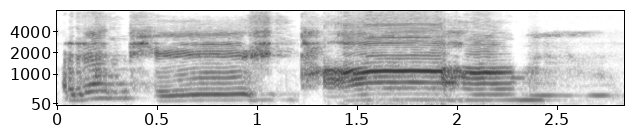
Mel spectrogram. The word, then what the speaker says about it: रथेष्ठाः: रथेष्ठाः, देखिए मूर्धन्य शकार भी और विसर्ग भी बड़ा ध्यान से समझेंगे, मतलब कोई भी छोटे से छोटा अक्षर छूट ना जाए हमसे, छूटेगा तो उच्चारण गलत हो जाएगा।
